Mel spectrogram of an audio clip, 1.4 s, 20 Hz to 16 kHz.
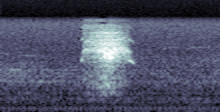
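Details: A single harsh, breathy hiss about a third of a second long from threatened owlets warning, recorded at 20:42 on 22 May 2015 against faint background hum.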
